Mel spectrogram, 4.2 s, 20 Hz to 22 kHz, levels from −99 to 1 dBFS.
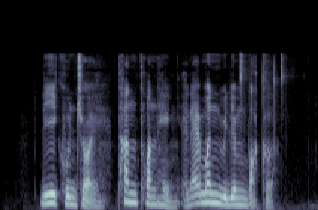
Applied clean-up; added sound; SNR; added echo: neural mask model RNNoise.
